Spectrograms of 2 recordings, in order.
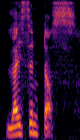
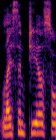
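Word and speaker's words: licentious: পর্ব 1 নম্বর রয়েছে হচ্ছে লাইসেন্টাস, অথবা এটাকে আমরা লাইসেন্টিয়াসও উচ্চারণ করতে পারি।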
